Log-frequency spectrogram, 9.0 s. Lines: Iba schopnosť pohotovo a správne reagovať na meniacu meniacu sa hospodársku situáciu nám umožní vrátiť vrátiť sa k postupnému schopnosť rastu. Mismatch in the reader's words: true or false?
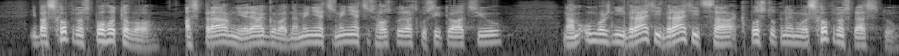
false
